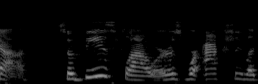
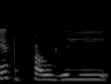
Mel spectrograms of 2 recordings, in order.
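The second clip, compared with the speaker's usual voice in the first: ordinary talk, nothing marked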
